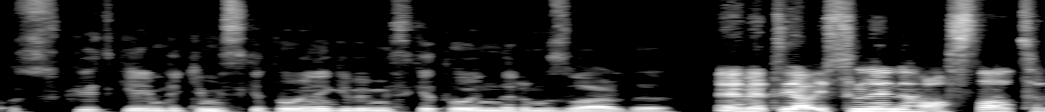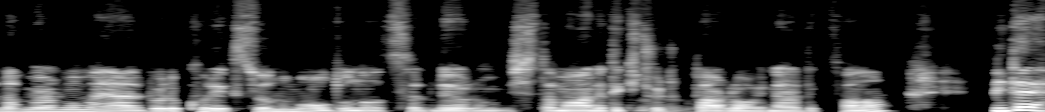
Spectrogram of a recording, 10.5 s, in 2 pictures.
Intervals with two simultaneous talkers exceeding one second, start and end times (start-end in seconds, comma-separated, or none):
none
